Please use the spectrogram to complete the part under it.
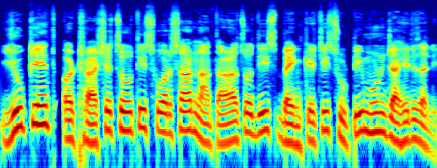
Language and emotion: Goan Konkani, neutral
